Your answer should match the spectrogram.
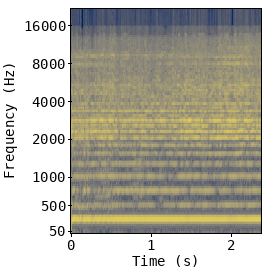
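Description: A male Quran reciter's voice holding one long vowel on a steady pitch, the drawn-out note of tilawat.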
